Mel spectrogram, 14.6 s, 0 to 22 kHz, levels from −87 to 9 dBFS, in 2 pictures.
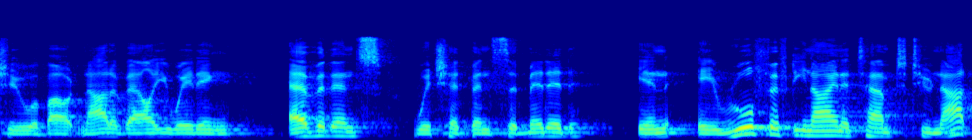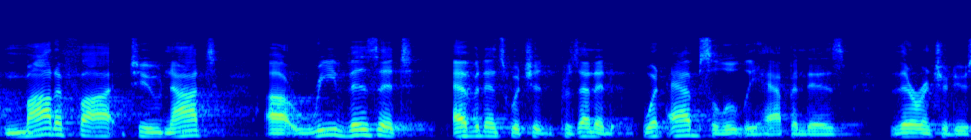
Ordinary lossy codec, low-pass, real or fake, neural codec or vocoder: AAC, 48 kbps; 7.2 kHz; real; none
